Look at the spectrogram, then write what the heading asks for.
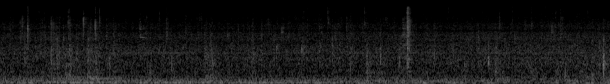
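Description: Steady rain falling, with scattered sharp taps of drops, one of the clearest about four seconds in.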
